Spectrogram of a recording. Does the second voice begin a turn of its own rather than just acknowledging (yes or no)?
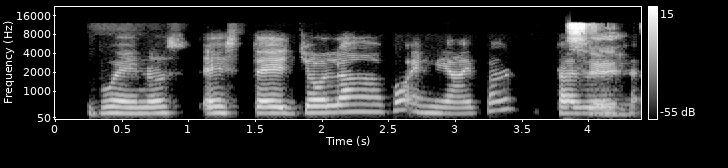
no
